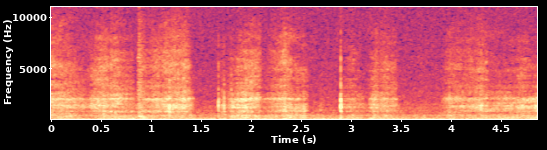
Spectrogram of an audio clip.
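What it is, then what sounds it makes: Kraft cardboard box, scratched. Long acrylic nails scratch and trace across the front of a small, hollow, square kraft cardboard box printed "Magic Delivered." Soft, dry rasping strokes come in bursts with brief pauses, carrying a papery hiss over a low, steady background hum.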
